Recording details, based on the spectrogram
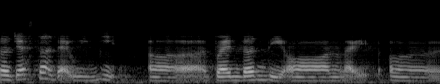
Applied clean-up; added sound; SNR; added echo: none; none; none; reverberation time 2.8 s.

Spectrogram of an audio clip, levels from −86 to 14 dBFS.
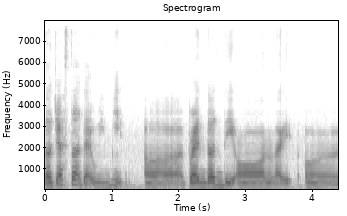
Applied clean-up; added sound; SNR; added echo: none; none; none; none.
